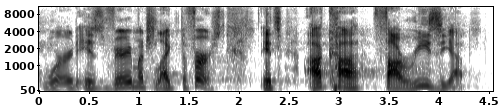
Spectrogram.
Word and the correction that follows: akatharsia: And I didn't pronounce that right. It's akatharsia. There we go. I can get that right.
